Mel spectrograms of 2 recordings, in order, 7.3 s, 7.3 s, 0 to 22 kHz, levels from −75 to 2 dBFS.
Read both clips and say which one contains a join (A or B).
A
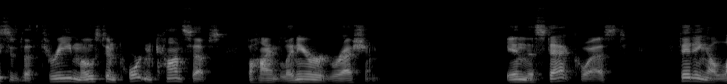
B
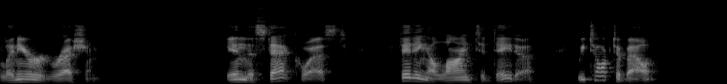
A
